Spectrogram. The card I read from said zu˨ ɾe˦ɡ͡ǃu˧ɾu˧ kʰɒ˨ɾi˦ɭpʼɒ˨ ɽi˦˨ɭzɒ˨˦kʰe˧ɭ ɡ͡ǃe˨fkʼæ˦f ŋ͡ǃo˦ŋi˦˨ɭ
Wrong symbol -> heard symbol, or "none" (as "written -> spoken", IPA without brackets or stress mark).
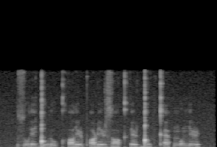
ŋ͡ǃ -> ŋ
